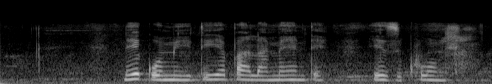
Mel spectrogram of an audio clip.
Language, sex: Xhosa, female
